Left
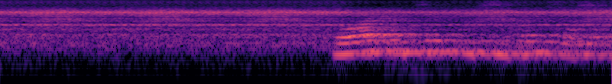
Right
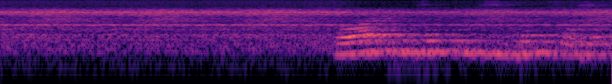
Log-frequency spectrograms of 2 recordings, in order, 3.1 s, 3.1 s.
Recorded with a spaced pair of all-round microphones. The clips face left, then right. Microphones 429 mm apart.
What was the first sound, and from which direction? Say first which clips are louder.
An insect: even; 35° right (ahead or behind).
